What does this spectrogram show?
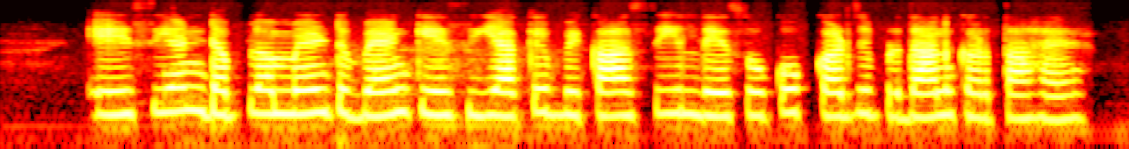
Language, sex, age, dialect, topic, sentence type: Hindi, female, 25-30, Awadhi Bundeli, banking, statement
